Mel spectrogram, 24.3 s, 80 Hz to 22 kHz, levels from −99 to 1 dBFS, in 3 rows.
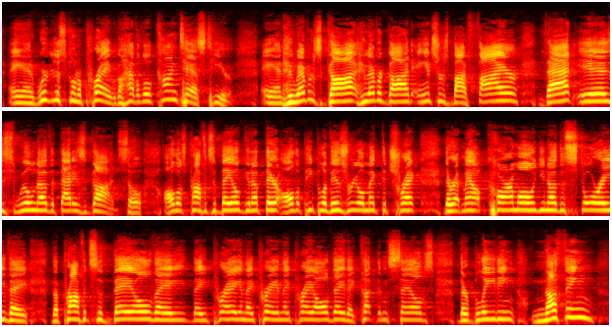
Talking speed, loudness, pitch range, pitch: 185 wpm, -25 LUFS, 225-250 Hz, 240 Hz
